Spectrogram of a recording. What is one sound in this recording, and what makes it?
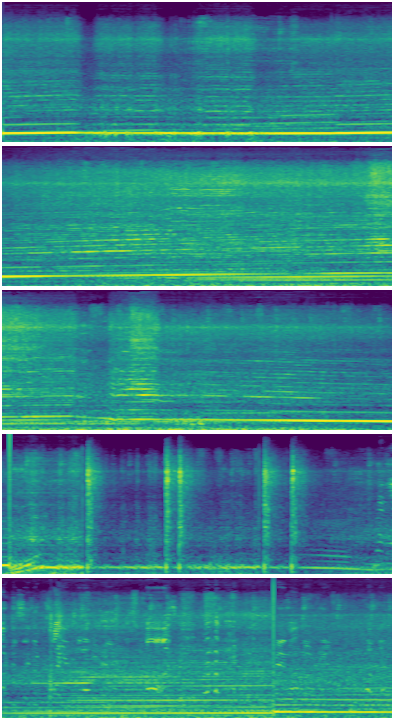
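Tyres roar on a road.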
